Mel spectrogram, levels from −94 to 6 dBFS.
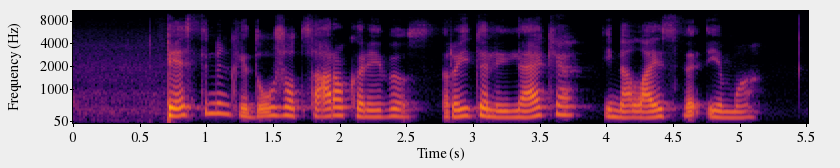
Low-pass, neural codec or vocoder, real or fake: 9.9 kHz; autoencoder, 48 kHz, 32 numbers a frame, DAC-VAE, trained on Japanese speech; fake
